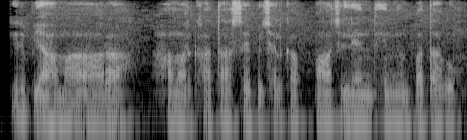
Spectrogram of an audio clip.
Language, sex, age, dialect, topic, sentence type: Maithili, male, 46-50, Bajjika, banking, statement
